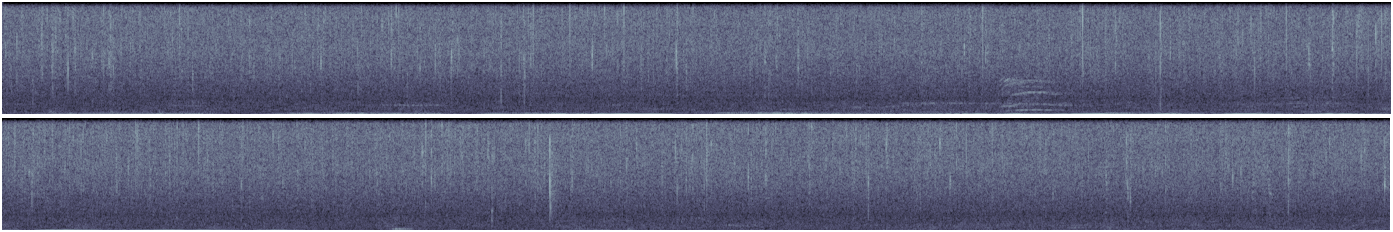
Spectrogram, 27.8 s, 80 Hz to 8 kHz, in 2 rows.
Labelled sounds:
10.0	10.5	humpback whale, 1.4 to 2.6 kHz

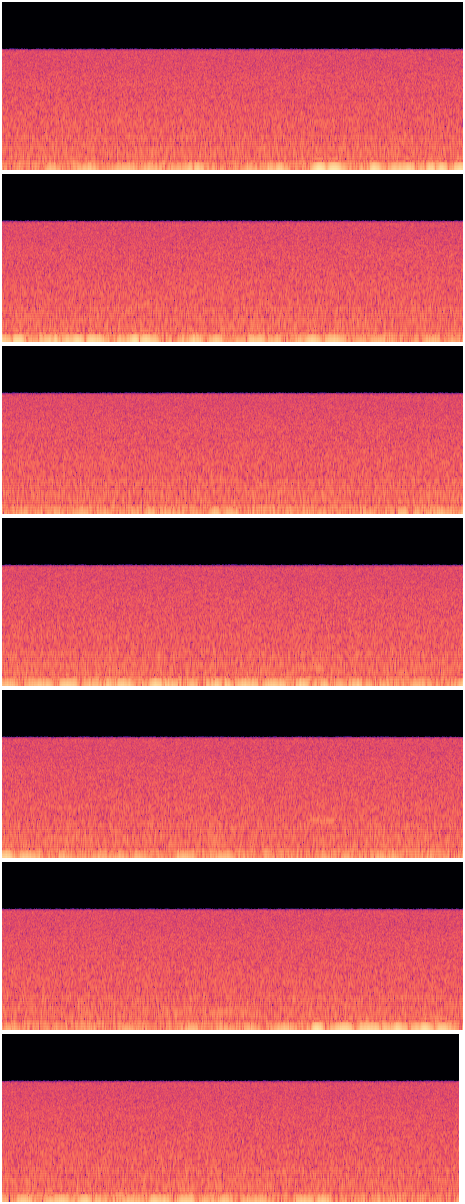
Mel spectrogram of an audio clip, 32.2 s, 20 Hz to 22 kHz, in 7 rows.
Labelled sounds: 21.5	21.8	humpback whale, 0.80 to 0.93 kHz

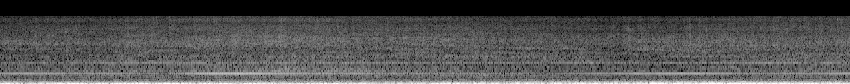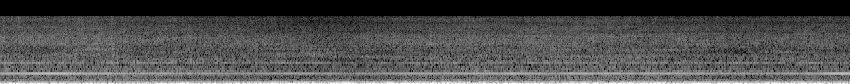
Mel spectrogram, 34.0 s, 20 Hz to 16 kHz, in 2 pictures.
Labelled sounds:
18.5	18.8	vessel noise, 1.6 to 1.9 kHz
22.6	22.8	vessel noise, 1.7 to 1.9 kHz

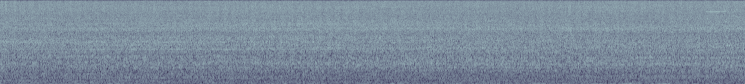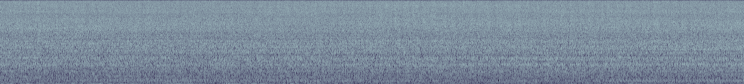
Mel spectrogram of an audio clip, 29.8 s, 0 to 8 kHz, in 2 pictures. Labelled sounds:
14.0	14.5	killer whale, 4.7 to 5.6 kHz

